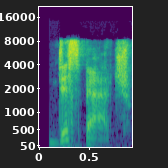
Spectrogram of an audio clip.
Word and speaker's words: dispatch: First off, instead of pronouncing the word dispatch with the accent at the end, this word is dispatch with the accent at the very beginning.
